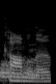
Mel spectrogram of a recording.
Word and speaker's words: Kamala: Her name is Kamla. Like, she did a whole thing at the DNC telling people how to pronounce her name.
